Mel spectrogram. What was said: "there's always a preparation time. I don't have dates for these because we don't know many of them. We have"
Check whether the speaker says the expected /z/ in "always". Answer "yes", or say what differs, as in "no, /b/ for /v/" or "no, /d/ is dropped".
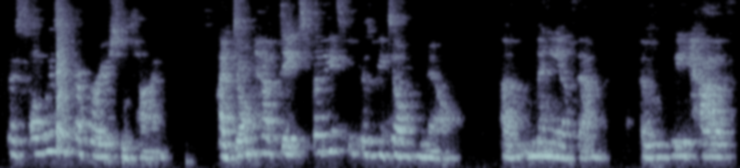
yes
